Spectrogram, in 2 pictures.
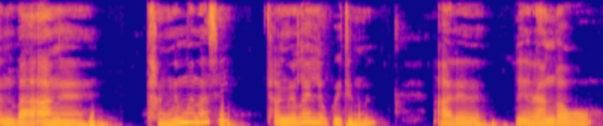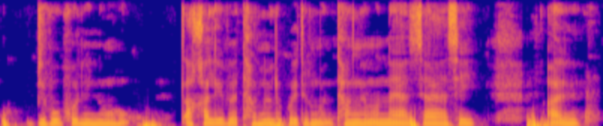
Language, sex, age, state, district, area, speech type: Bodo, female, 60+, Assam, Kokrajhar, rural, spontaneous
